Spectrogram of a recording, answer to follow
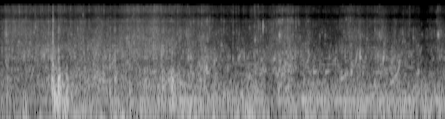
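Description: Wind buffeting the microphone over small waves splashing and lapping against a kayak's hull, with one louder splash about half a second in.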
